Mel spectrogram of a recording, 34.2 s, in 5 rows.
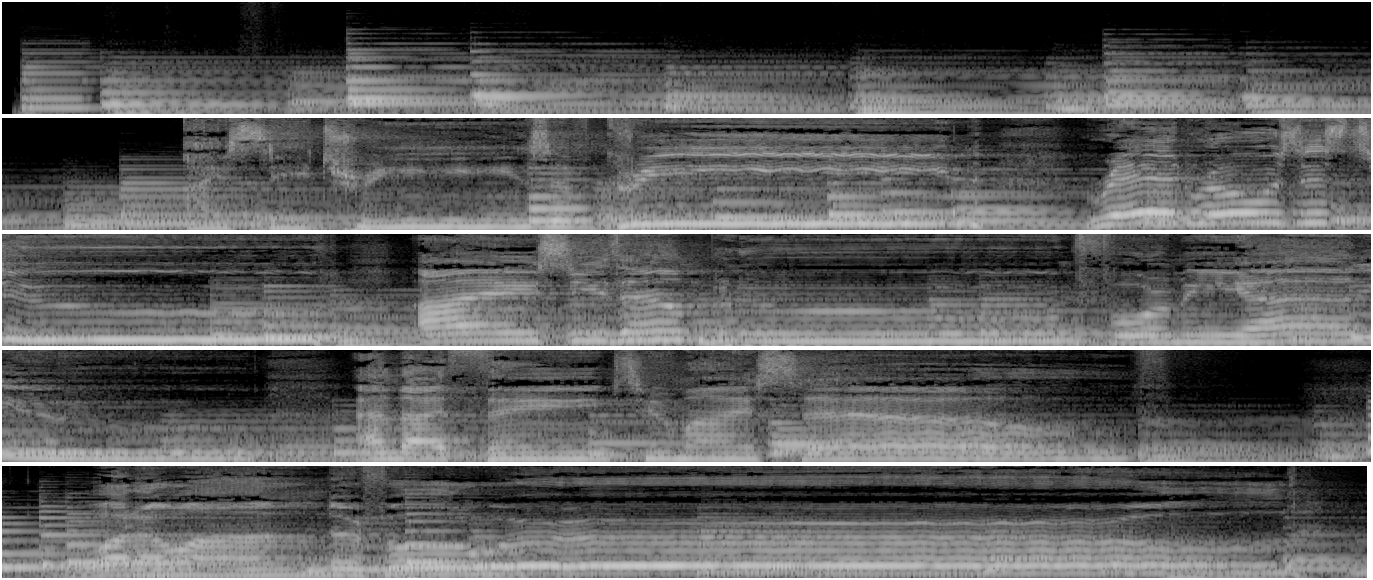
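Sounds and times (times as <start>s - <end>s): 
piano: 0.0s - 34.1s.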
